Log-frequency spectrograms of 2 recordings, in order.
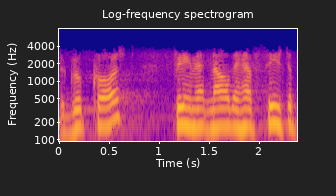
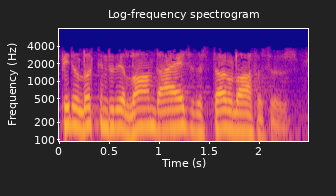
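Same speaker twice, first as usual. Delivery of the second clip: ordinary delivery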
